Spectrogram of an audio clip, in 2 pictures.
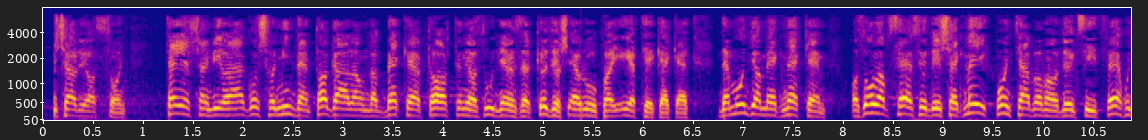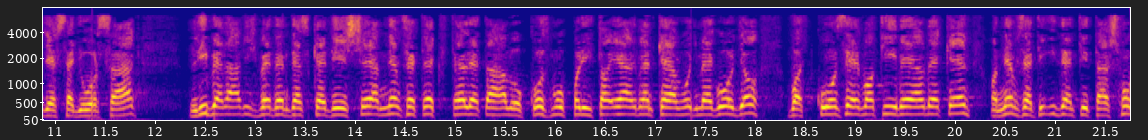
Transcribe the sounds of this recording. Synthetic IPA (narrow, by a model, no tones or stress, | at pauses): iʃɛløːɒsːo̞̰ɲ | t̪ɛjːɛʃɛɱvilaːɡo̞ʃho̞ɟmind̪ɛnt̪ɒɡaːlːɒmnɒɡ̚bɛkɛlt̪ɒrt̪ɒniɒzuːɟnɛvɛzɛt̪kø̞zøʃɛuɾoːpɒjieːrt̪eːkɛkɛt̪ | d̪ɛmo̞ɲɟɒmɛɡnɛkɛm | ɒzɒlɒpsɛrzøːd̪eːʃɛkmɛjik̚po̞ɲcaːbɒvɒnrøɡziːt̪ʋɛɦo̞ɟɛst̪ɛɟorsaːɡ | libɛɾaːliʒbɛɾɛnd̪ɛskɛd̪eːʃɛnɛmzɛt̪ɛkfɛlːɛt̪ːaːlːoːko̞zmo̞po̞lit̪ɒɛlvɛnkɛlɦo̞ɟmɛɡo̞lɟɒ | vɒcko̞nzɛrvɒt̪iːvɛlvɛkɛnɒnɛmzɛt̪iid̪ɛnt̪it̪aːʃfo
